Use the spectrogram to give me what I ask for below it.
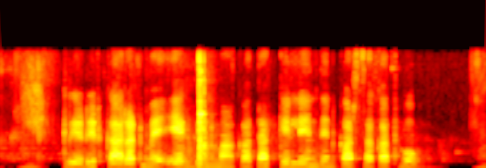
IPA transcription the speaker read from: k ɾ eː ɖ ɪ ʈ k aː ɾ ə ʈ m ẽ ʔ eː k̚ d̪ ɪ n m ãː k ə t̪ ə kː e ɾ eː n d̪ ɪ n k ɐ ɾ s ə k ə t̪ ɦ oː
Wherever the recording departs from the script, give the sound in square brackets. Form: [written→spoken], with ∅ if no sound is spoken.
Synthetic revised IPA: k ɾ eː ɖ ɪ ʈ k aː ɾ ə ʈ m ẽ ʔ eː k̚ d̪ ɪ n m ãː k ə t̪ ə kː e [ɾ→l] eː n d̪ ɪ n k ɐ ɾ s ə k ə t̪ ɦ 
